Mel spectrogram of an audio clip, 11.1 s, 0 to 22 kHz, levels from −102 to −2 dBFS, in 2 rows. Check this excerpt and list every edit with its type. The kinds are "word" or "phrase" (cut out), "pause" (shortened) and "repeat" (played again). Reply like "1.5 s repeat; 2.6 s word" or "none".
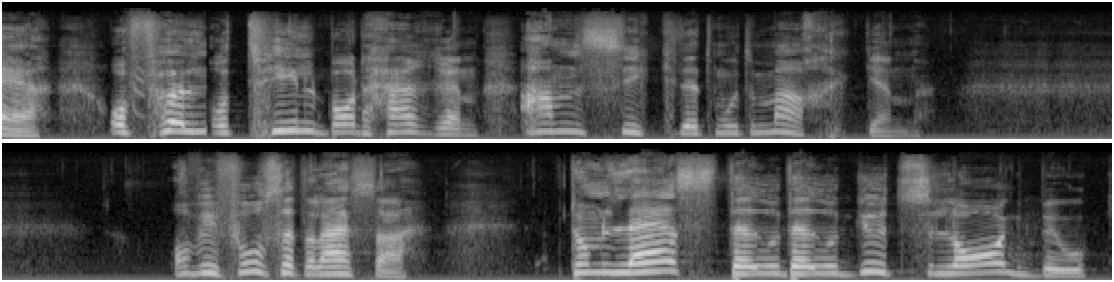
1.0 s word; 2.6 s word; 9.5 s repeat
